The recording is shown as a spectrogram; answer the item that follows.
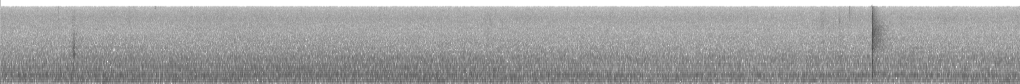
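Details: Honey bee hive removed from a renovated old home in Donna, Texas, in hot weather; an even, unbroken buzzing hum of the massed colony, with a single crisp tap late on.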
